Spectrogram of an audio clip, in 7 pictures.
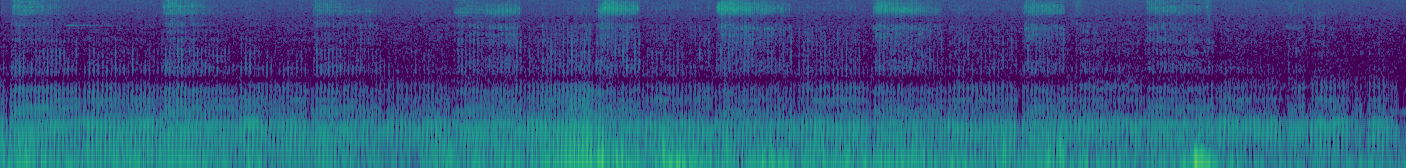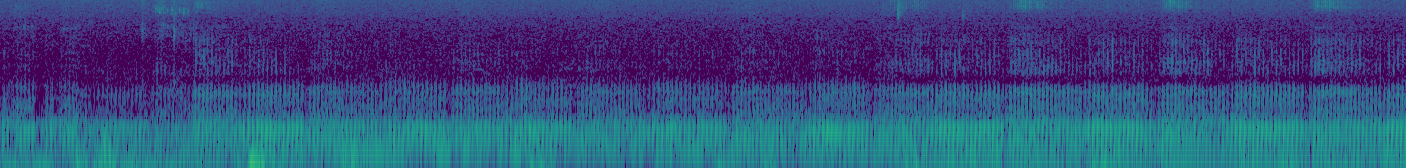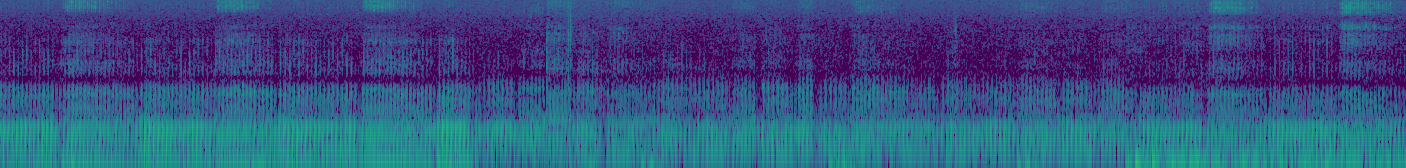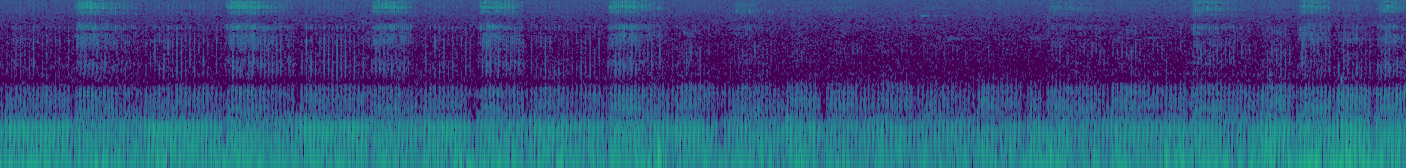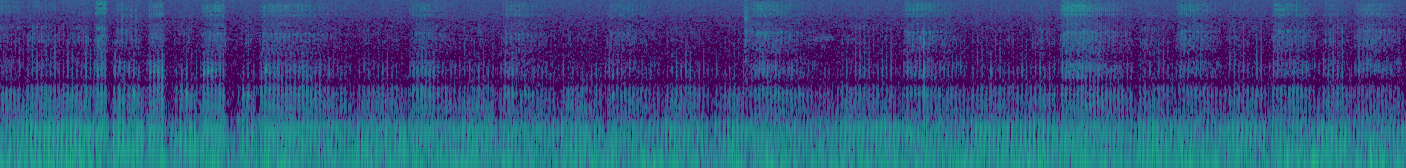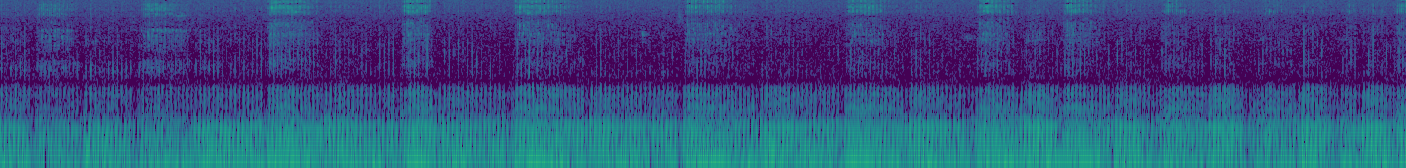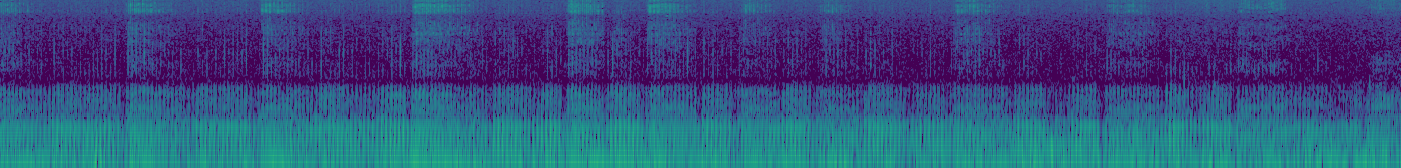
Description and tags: Cat purring record in mono with a Zoom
